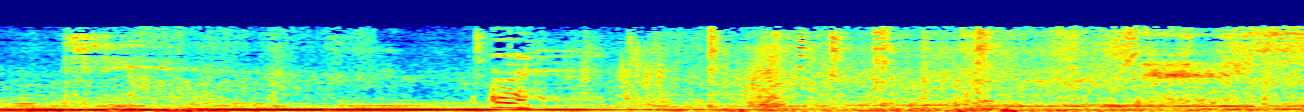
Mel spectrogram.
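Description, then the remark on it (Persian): A steady, loud drone of road noise inside a moving car, with a deep engine hum and rumbling tires running throughout, and voices talking over it. “مجبور شدم ماشین بیارم.”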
